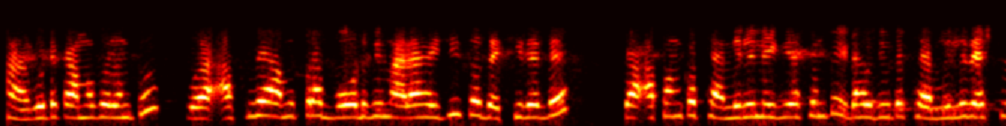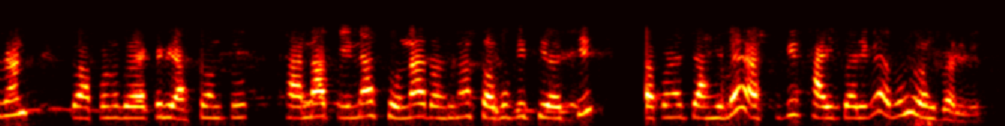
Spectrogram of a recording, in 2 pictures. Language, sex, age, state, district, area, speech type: Odia, female, 30-45, Odisha, Sambalpur, rural, conversation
